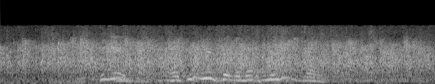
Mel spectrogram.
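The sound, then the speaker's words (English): Steady, dense applause from an audience fills the whole stretch at a fairly loud, even level, with a few raised voices calling out over the clapping in the middle. “Tumultuous applause there for.”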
